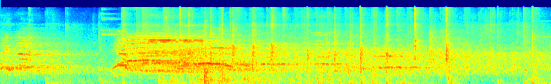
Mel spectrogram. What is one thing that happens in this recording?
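Young women shout and call to each other in an echoing gym.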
